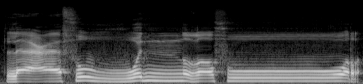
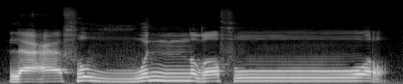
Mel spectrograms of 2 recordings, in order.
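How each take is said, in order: The two takes are said the same way.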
